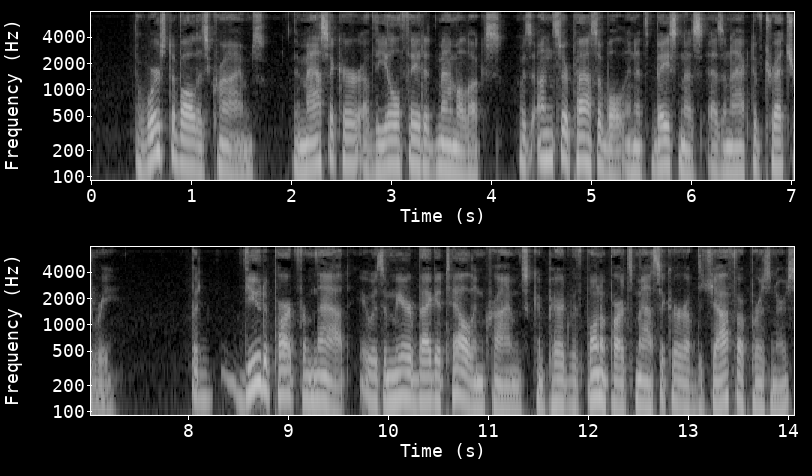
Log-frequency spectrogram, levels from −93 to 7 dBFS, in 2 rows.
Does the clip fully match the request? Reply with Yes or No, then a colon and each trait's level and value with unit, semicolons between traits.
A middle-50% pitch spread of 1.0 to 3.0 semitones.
No: average, 3.5 semitones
